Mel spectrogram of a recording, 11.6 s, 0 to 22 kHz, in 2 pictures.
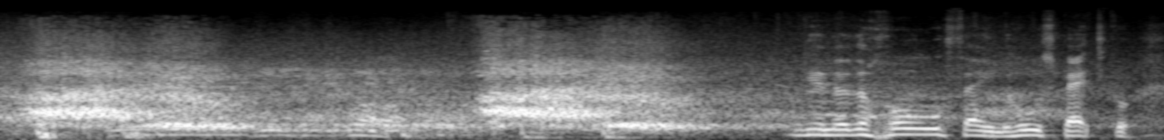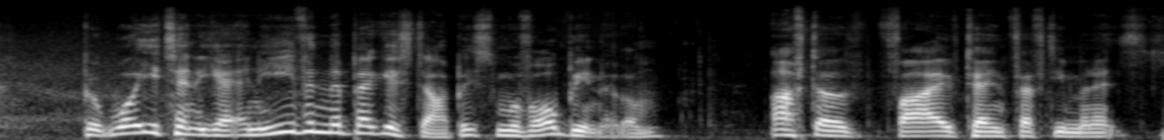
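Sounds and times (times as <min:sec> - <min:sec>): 
football fans singing and chanting in a stadium before the game: 0:00.0 - 0:06.2
speech: 0:04.1 - 0:11.6.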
